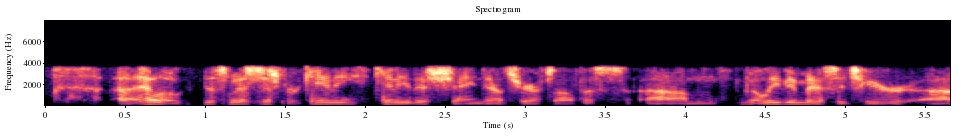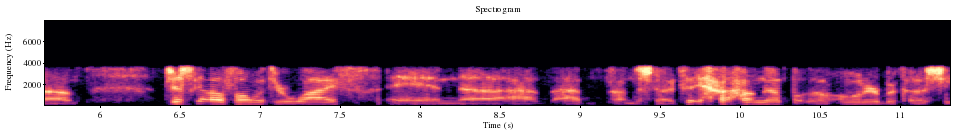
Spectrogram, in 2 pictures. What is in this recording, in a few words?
voicemail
